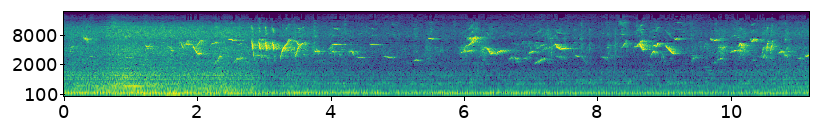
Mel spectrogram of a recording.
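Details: Caged Javan bush lark, a contest bird with a rich mimicry-filled song: rapid, varied high chirps and short twittering phrases in quick succession, some sharp downslurred notes, over a steady low background rumble.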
